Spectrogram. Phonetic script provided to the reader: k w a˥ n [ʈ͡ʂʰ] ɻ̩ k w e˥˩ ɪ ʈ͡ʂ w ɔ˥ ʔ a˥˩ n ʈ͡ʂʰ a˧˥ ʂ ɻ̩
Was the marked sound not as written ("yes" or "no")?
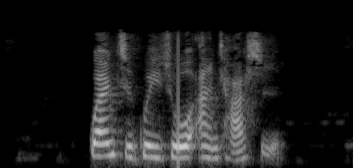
yes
